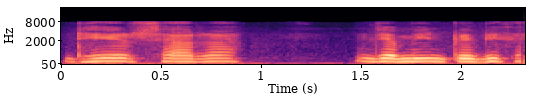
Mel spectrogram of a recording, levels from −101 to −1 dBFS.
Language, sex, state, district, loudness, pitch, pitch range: Hindi, female, Jharkhand, Garhwa, -15 LUFS, 210 Hz, 205-215 Hz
